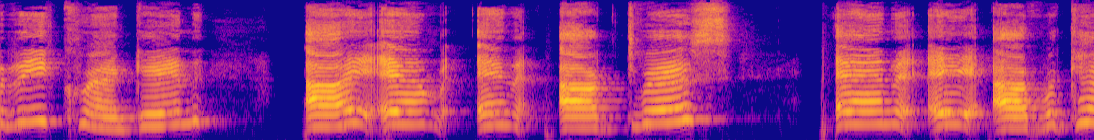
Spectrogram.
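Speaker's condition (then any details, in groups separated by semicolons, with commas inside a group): Cerebral palsy; voice affected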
